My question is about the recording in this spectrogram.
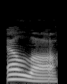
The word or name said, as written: Ela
